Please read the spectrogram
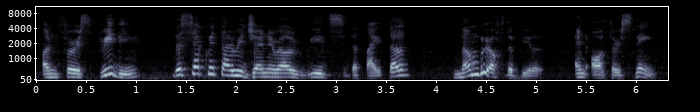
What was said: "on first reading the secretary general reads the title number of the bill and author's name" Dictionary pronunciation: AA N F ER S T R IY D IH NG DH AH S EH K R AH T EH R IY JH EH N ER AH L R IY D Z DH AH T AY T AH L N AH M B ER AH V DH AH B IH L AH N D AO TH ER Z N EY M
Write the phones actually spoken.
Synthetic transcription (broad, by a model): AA N F ER S T R IY D IH NG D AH S EH K R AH T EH R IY JH EH N ER AH L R IY D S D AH T AY T AH L N AH M B ER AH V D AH B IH L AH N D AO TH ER S N EY M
